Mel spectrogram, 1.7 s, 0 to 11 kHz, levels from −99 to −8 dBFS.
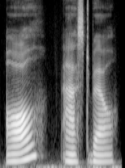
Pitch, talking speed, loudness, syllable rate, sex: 155 Hz, 105 wpm, -17 LUFS, 3.2 syllables/s, female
